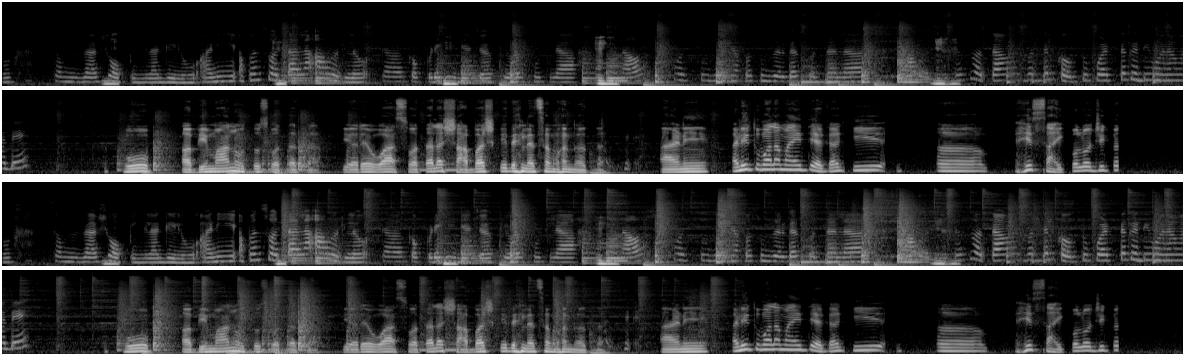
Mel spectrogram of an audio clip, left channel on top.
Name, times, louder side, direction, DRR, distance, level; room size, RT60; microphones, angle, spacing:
voice 1, 0.0-12.1 17.8-17.9, right 3 dB, 60° right, 2.1 m, -37 dB
sound 1, 2.8-4.1 4.3-12.1 12.3-15.6 16.0-19.1, right 2 dB, 75° right, 5.2 m, -36 dB
voice 2, 13.6-17.8 18.4-20.6 21.2-21.7 21.9-23.0, left 2 dB, 30° left, 0.6 m, -24 dB
open air
head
